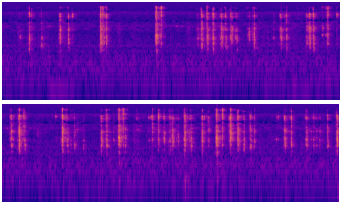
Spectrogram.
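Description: Bare fingertips type continuously on a full-size black plastic computer keyboard with plastic keycaps and a hollow body. Dozens of quick, bright, clicky taps come in uneven bursts, each dying away almost instantly. A faint, steady low hum sits underneath.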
